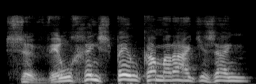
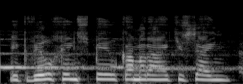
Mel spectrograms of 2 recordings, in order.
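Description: First: Slow, higher, amazed echo; astonished. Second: High, tearful little mermaid voice; acted sobbing protest, pitched high. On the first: Husband echoes the mermaid to his wife, astonished. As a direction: repeat it slowly in amazement. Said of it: "keken elkaar verbaasd aan". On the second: Little mermaid refuses to be a playmate, sobbing. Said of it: "snikte ze". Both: A narrator's reading.

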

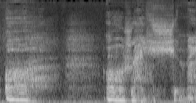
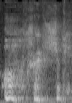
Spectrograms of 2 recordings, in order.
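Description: First: Low, slow whisper from under the bed; whispered sigh. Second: Said in the usual way. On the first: Acted. Hidden man repeats from under bed.

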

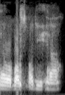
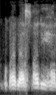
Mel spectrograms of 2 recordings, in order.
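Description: First: وبصلها with a thick "bo" for ب; wrongly heavy ba. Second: وبصلها with a light b before ص; thin ba. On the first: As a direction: mistaken recitation of وبصلها, ba darkened. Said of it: "ليس". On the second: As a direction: recite وبصلها keeping ب thin. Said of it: "كذلك". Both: Shown as a demonstration.

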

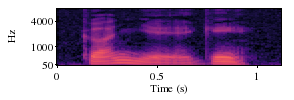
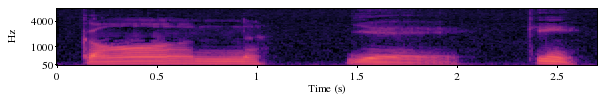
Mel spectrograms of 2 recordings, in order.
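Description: First: Said in the usual way. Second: Drawn-out syllables with gaps between; syllable-by-syllable pronunciation. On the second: Shown as a demonstration. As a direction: sound out each syllable slowly. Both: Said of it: "pronounce the N sound with the G A like this".

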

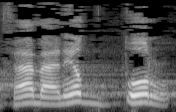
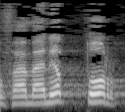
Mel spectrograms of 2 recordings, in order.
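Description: First: Slow, اضطر with a distinct ض before the ط; clear ض. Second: اضطر said as tur, with no ض heard; wrong, ض swallowed. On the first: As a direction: sound the ض fully in فمن اضطر. (بيان الضاد بوضوح) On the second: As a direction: slur the ض away in فمن اضطر. (نطق خاطئ تُدغم فيه الضاد) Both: Shown as a demonstration. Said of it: "لا، لا بد من بيان الضاد".

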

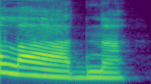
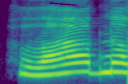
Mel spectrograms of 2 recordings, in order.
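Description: First: Second ладно dropped back down, calmer; settling repeat. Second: High, loud Ладно thrown up fast; conciliatory exclamation. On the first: (спокойнее, тише «ладно») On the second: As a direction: exclaim Ладно with raised hands. (громкое высокое «Ладно») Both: A narrator's reading. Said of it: "воскликнула, примирительно вскинув ладони".

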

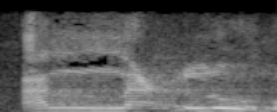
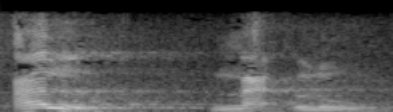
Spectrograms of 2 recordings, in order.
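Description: First: "An-na'lu" with doubled n and no l; "An-na'lu" as one joined word; silent lam. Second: Slow "al-na'lu", split after the l; drawn-out unmerged article in "al-na'lu"; wrong clear al. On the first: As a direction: go straight into a held n in "An-na'lu". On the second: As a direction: say "al", break, then "na'lu". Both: Shown as a demonstration.

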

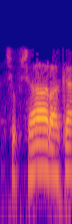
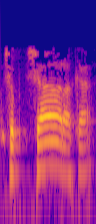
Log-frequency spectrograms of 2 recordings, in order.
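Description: First: Said in the usual way. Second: "شارك" spelled out slowly, each syllable drawn out; slow drawn-out demo. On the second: Shown as a demonstration. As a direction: stretch out "شارك" like a teacher. (نطق "شارك" ببطء وتمهل)

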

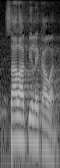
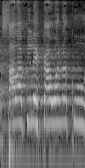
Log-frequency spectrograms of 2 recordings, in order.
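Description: First: Said in the usual way. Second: Higher, pleading cry of the drum skin; mock complaint shout. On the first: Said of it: "Apa katanya?". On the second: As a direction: wail it like a wronged drum. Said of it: "dia teriak-teriak".

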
